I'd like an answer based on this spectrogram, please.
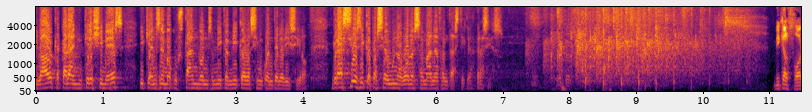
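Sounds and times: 
speech: 0.0s - 8.4s, 11.1s - 11.4s
applause after a speech: 7.3s - 11.0s.

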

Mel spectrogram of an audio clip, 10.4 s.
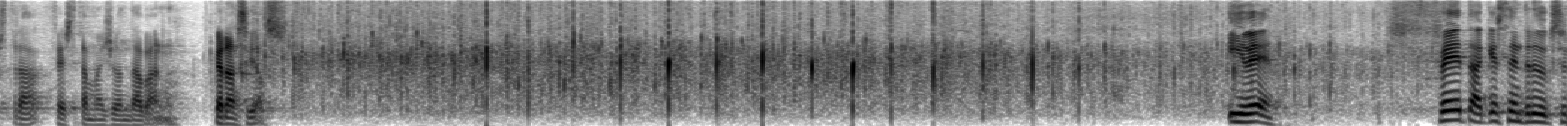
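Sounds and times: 
speech: 0.1s - 2.2s, 8.2s - 8.7s, 9.6s - 10.4s
audience applause: 1.6s - 9.6s.

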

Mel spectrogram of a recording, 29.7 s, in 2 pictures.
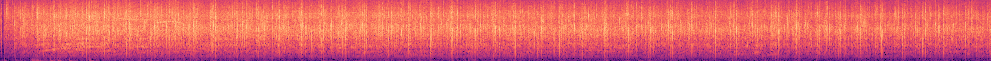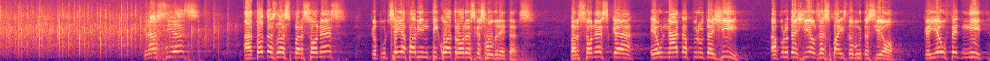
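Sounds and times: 
crowd applause: 0.0s - 18.5s
speech: 17.0s - 29.7s.

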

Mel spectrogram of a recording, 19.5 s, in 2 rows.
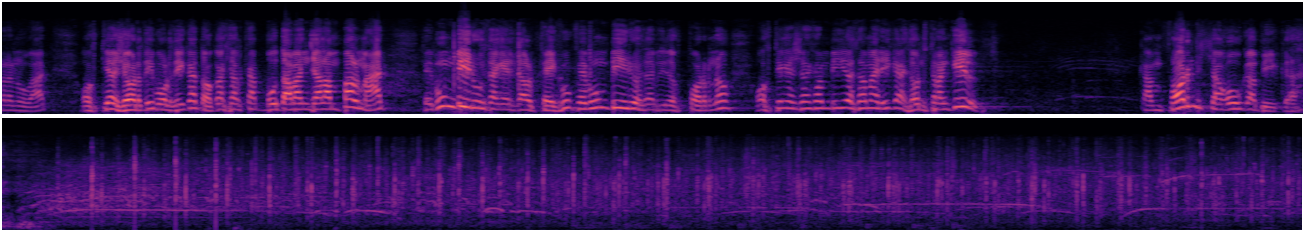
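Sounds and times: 
speech: 0.0s - 7.6s, 8.5s - 10.2s
audience applause: 10.0s - 19.4s
faint whistles or cheers: 10.0s - 19.4s.

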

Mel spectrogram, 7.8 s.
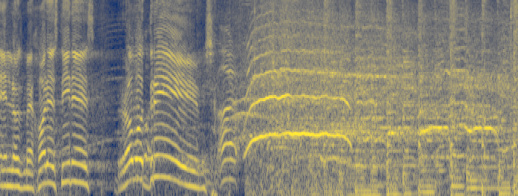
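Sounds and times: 
speech: 0.0s - 4.0s
crowd applause: 3.5s - 7.7s
high whooping yells: 3.5s - 7.7s.

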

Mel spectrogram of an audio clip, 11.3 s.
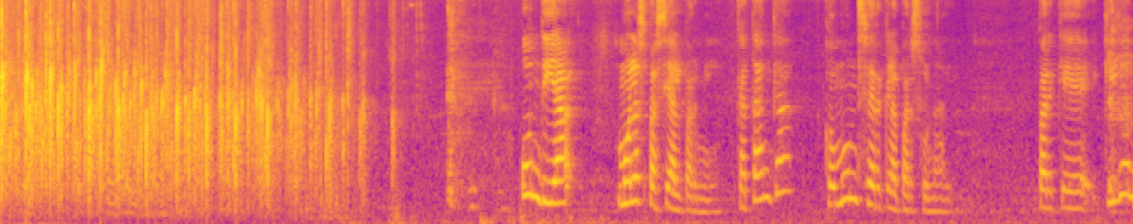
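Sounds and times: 
crowd applause: 0.0s - 4.1s
speech: 5.4s - 9.6s, 10.4s - 11.3s.

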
